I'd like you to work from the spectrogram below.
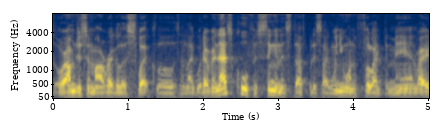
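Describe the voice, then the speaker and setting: Speaking very fast in a New York accent, a man with a fairly low pitch keeps his intonation fairly even. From New York City (Queens, Brooklyn). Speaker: rapper. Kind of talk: casual interview chat.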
